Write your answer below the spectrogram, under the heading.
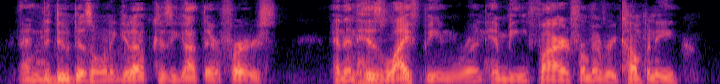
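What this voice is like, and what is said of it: Strained, hoarse voice. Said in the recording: “I'm losing my voice.”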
